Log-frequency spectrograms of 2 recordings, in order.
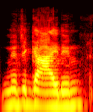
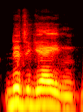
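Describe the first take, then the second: First: Gaiden said as GUY-den; first syllable of Gaiden rhymes with "eye"; alternate pronunciation. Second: First syllable of Gaiden rhymes with "day"; alternate pronunciation. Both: Shown as a demonstration. Says the name both ways.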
